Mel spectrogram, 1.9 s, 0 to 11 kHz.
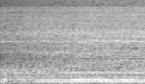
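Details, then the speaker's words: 2009 Nissan Pathfinder 4.0 V6 idling right after new camshaft sensors, spark plugs and ignition coil boots: smooth, steady low hum with no stumble or misfire, way smoother than before; normal idle. "Oof, instantly. Nice. Super smooth, way smoother than last time."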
